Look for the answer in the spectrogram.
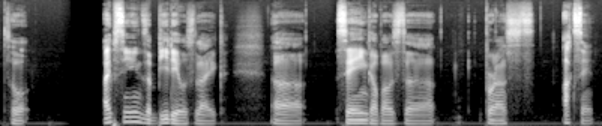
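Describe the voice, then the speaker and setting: A man with a Japanese accent, chatting casually on a livestream, halting and searching for words with frequent soft laughs. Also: low voice, clean tone, no room sound, clean studio sound. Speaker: streamer.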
